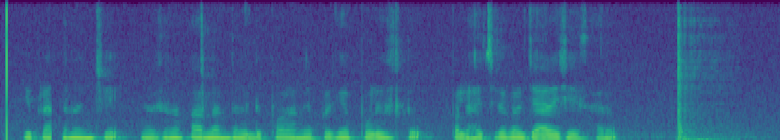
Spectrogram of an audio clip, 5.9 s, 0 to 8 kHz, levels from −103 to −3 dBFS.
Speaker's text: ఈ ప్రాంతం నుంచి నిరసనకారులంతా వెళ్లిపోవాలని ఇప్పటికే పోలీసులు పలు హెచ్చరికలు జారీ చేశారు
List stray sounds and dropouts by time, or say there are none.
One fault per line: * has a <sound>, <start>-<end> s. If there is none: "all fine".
* has a dropout, 0.4-0.5 s
* has a thud, 5.1-5.6 s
